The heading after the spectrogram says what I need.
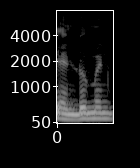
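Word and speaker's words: endowment: एंडोमेंट में ए आएगा, क्योंकि एंडोमेंट की स्पेलिंग भले ई से चालू हो रही है बट प्रोनाउंसिएशन कहते हैं, तो एंडोमेंट में ए लगता है वो।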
